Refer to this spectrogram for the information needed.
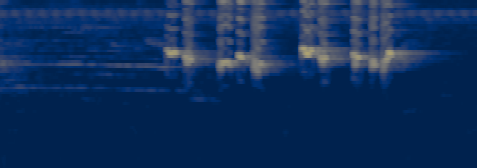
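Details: Sooty-headed bulbul kept as a champion contest songbird, singing fast strings of notes: after a steady faint tone, bursts of bubbly, warbled notes tumble up and down in two quick groups.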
